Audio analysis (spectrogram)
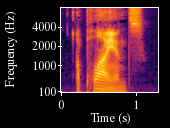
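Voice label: "appliance", American English; gcompris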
